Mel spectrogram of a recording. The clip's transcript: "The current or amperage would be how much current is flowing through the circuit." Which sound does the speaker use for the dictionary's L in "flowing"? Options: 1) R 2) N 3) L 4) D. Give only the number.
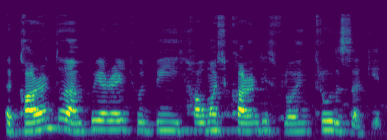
3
